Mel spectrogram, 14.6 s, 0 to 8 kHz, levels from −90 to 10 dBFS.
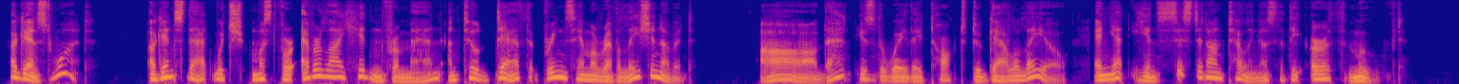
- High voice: No, low, 110 Hz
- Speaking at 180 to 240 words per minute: No, average, 170 wpm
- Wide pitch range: Yes, wide, 8.3 semitones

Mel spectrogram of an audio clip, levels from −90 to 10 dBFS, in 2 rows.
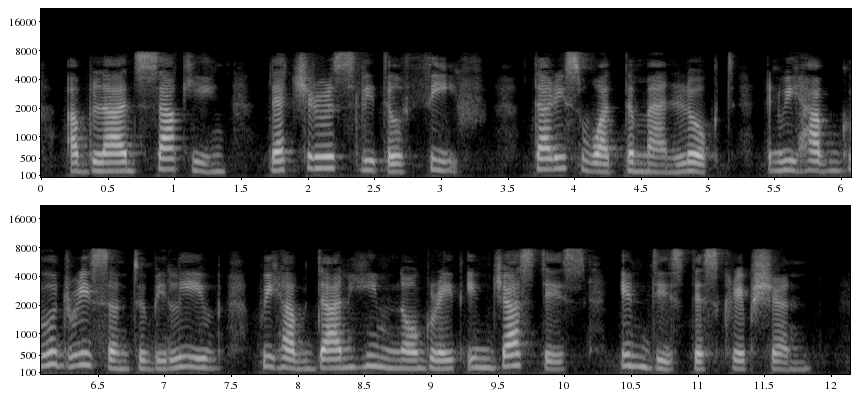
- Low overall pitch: No, high, 205 Hz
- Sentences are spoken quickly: No, average, 145 wpm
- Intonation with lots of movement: No, average, 3.4 semitones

